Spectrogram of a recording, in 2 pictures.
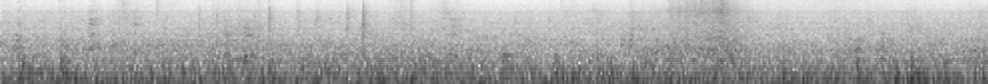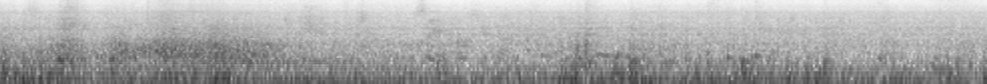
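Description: Hankyu Kobe Line electric train running at speed, heard from inside the carriage: a steady low rumble with wheels clicking over the rail joints, and a brief rushing hiss about seven seconds in.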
